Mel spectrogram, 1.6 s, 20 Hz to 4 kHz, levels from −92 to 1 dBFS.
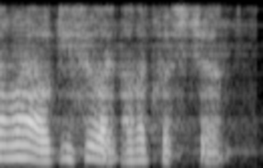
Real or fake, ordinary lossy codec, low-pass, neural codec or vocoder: fake; none; 3.6 kHz; vocoder, 22.05 kHz, 80 mel bands, HiFi-GAN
